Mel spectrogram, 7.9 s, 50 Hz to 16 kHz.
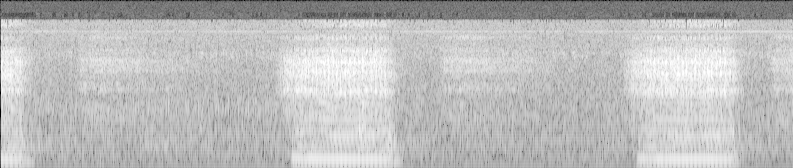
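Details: Snoring from a little guy: loud, buzzing, rattling snores on each inward breath, about 17 a minute, with quieter outward breaths between.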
